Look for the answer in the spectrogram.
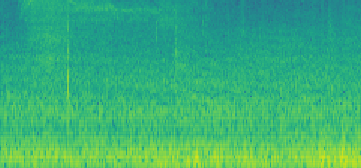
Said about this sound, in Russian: А сейчас я выхожу к океану. Вот он передо мной. Атлантический океан. Постараюсь подойти поближе, чтобы было слышно шум волн.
